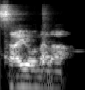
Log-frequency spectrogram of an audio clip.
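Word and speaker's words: さようなら: daily life, for example, we would skip the u in between here and just pronounce sayonara, sayonara, sayonara, sayonara.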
